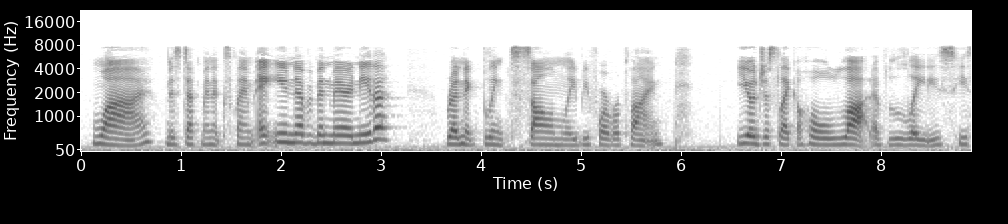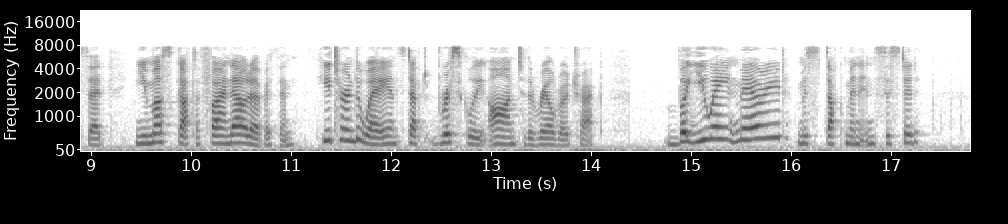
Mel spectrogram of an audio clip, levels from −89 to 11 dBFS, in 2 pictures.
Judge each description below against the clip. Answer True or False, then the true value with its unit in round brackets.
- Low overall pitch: False (205 Hz)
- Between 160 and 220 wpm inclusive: True (170 wpm)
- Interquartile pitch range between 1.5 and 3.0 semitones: False (4.2 semitones)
